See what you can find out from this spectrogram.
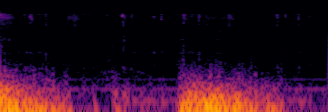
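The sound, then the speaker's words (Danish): A few muffled keyboard keystrokes typing an asterisk and a space to make a bullet list in MediaWiki, in two short clusters separated by a brief pause, fairly soft, with no one speaking. “Så her vil jeg lave en punktopstilling, og det gør jeg ganske enkelt ved at lave en stjerne og et mellemrum.”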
